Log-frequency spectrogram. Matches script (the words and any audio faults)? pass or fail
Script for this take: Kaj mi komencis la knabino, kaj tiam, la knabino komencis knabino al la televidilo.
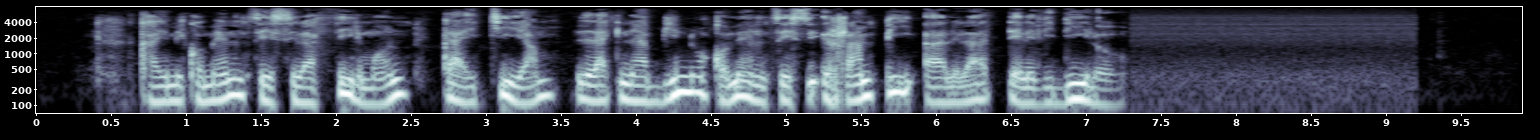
fail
